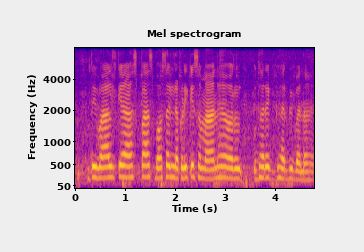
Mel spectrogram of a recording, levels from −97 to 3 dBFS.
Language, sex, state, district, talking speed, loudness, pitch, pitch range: Hindi, female, Chhattisgarh, Raipur, 200 wpm, -13 LUFS, 225 Hz, 210-235 Hz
